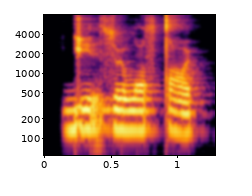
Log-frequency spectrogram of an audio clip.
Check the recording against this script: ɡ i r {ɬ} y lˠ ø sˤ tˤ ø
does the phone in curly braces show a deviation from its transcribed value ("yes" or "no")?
yes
